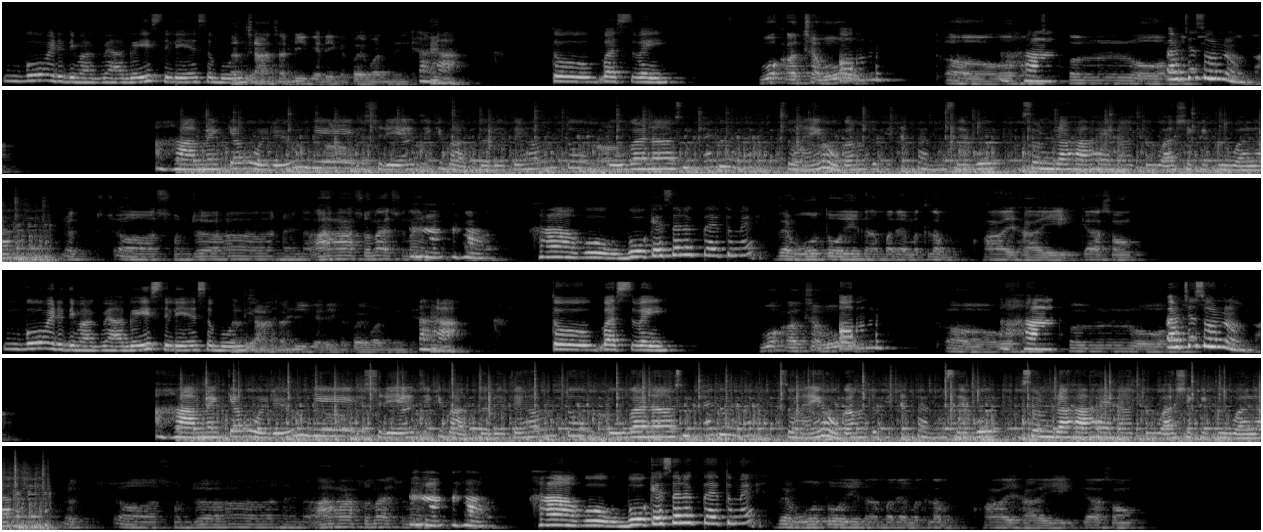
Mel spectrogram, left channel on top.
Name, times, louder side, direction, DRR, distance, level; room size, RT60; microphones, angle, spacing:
voice 1, 0.0-3.0 4.2-4.6 5.5-6.7 8.4-8.8 10.0-10.5 11.6-12.5 14.1-22.6 22.9-25.4 29.3-30.1 30.5-32.8, right 3 dB, 40° right, 0.6 m, -24 dB
voice 2, 2.3-4.5 7.6-8.6 9.4-11.8 12.3-12.6 15.8-16.1 18.5-18.8 20.5-20.9 25.7-29.4 29.8-30.1 32.9-36.5, left 2 dB, 70° left, 2.4 m, -35 dB
sound 1, 14.3-25.7, right 3 dB, 65° right, 0.9 m, -28 dB
9.1 x 5.7 x 8.2 m
head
